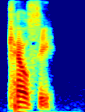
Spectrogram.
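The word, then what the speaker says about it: Kelce: They will talk about her and her romance of this football player tight end, Khaleesi, I think. Is it pronounced Khaleesi, or Khalees? – Kelsey. – Okay, Kelsey.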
